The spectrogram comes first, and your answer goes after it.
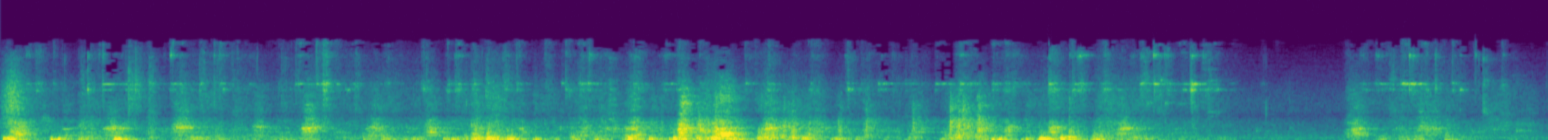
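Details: Tinkerbell, a female Jack Russell terrier, pesters Bilbo, a patient Welsh Terrier, for play and attention. Dense bursts of sharp yips and barks come in quick clusters, with a lull near the end before one last yap.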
